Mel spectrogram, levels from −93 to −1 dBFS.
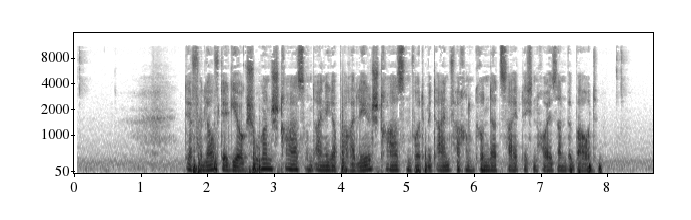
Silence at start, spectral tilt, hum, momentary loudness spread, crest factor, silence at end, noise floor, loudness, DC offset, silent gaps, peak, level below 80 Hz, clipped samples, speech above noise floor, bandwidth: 1.15 s; -5.5 dB/octave; none; 7 LU; 16 dB; 0.8 s; -47 dBFS; -17 LUFS; under 0.1%; none; -2 dBFS; -26 dBFS; under 0.1%; 31 dB; 11.5 kHz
